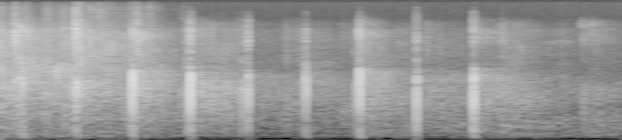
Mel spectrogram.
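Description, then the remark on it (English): Thin, scattered applause from a small audience on the Senate floor, welcoming members of the Zeta Phi Beta sorority: about ten distinct hand claps in a steady, fairly quick rhythm, heard at moderate volume with no voices. “Well, please give them a round of warm applause again.”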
